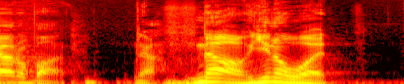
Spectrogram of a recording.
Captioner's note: speaking In Foreign Language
